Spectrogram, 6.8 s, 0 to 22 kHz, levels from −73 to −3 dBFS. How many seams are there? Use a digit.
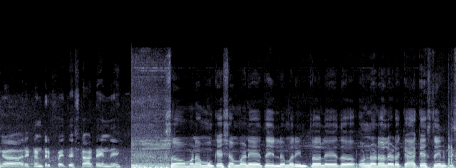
1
